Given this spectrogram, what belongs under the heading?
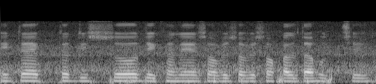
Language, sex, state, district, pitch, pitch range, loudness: Bengali, male, West Bengal, Kolkata, 150 Hz, 145-155 Hz, -17 LUFS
